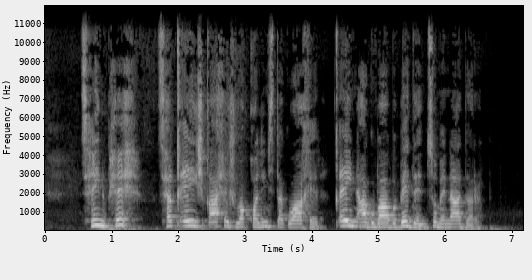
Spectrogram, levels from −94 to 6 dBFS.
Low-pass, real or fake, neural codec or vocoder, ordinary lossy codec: 10.8 kHz; real; none; Opus, 64 kbps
